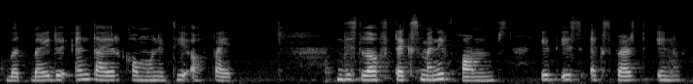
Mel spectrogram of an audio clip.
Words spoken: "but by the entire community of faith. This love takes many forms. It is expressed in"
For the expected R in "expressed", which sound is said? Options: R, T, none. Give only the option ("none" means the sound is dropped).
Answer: none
